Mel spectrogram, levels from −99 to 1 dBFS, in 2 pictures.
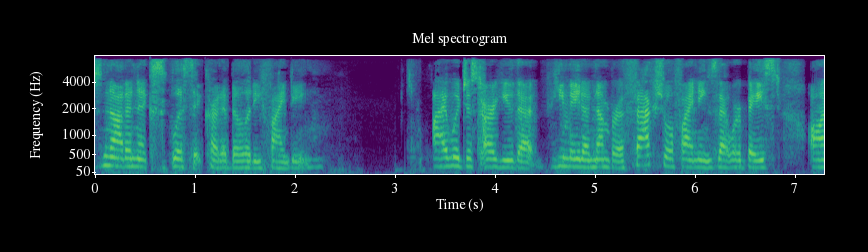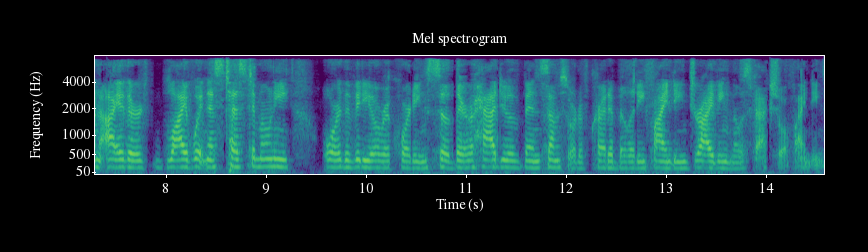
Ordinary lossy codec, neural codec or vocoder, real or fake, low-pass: AAC, 32 kbps; vocoder, 22.05 kHz, 80 mel bands, WaveNeXt; fake; 7.2 kHz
